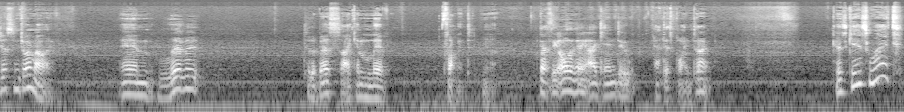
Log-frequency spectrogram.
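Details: Adult male with cerebral palsy, lifelong, with speech problems since childhood; he reports an occasional lisp, breaks where he cuts himself off mid-sentence, pauses, and a drawl he calls sudden and sleepy; speech affected by cerebral palsy.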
